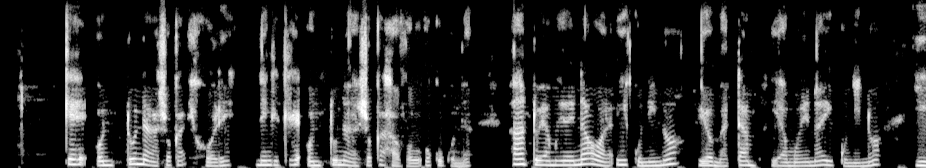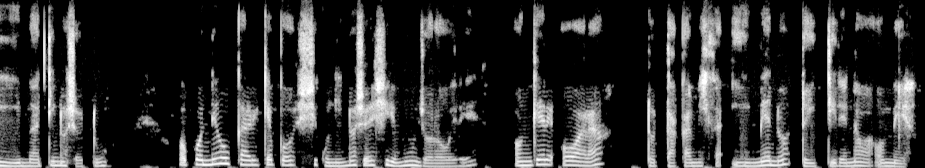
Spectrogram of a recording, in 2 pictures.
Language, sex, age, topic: Oshiwambo, female, 18-24, agriculture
